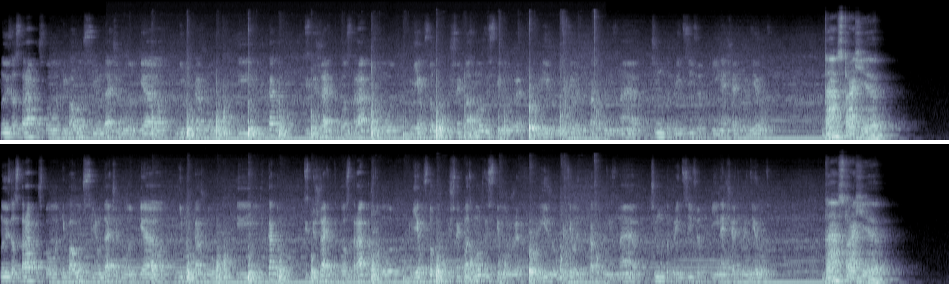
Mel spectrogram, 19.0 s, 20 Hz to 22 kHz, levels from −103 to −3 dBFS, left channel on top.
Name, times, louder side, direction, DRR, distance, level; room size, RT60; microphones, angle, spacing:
voice 1, 0.0-4.3 4.7-5.7 6.1-7.9 8.2-12.8 13.0-15.3, right 1 dB, 85° right, 1 dB, 0.6 m, -30 dB
sound 1, 0.9-17.0, right 2 dB, 10° right, 1.0 m, -37 dB
sound 2, 2.1-2.8 3.0-3.4 3.7-3.9 4.3-4.6 4.9-5.2 5.5-5.8 6.2-6.4 6.8-7.6 8.0-8.4 8.7-8.9 9.3-10.2 10.6-10.8 11.2-11.4 11.8-12.1, equal, 45° left, 0.4 m, -26 dB
voice 2, 16.4-17.5, left 1 dB, 90° left, -1 dB, 0.7 m, -23 dB
3.6 x 2.1 x 2.4 m, 0.95 s
head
